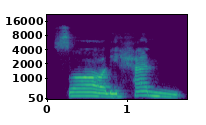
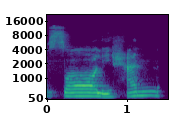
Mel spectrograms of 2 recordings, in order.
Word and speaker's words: صالحا: The reason is because there's an hamza or alif hamza after the ha, and that's why you have to round it up and not say, you don't say salihan, You say صالحا فارجعنا نعمل صالحا إنا موقنون.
